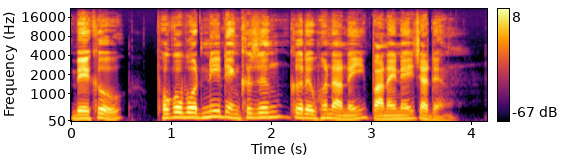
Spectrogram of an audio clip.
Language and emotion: Bodo, neutral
